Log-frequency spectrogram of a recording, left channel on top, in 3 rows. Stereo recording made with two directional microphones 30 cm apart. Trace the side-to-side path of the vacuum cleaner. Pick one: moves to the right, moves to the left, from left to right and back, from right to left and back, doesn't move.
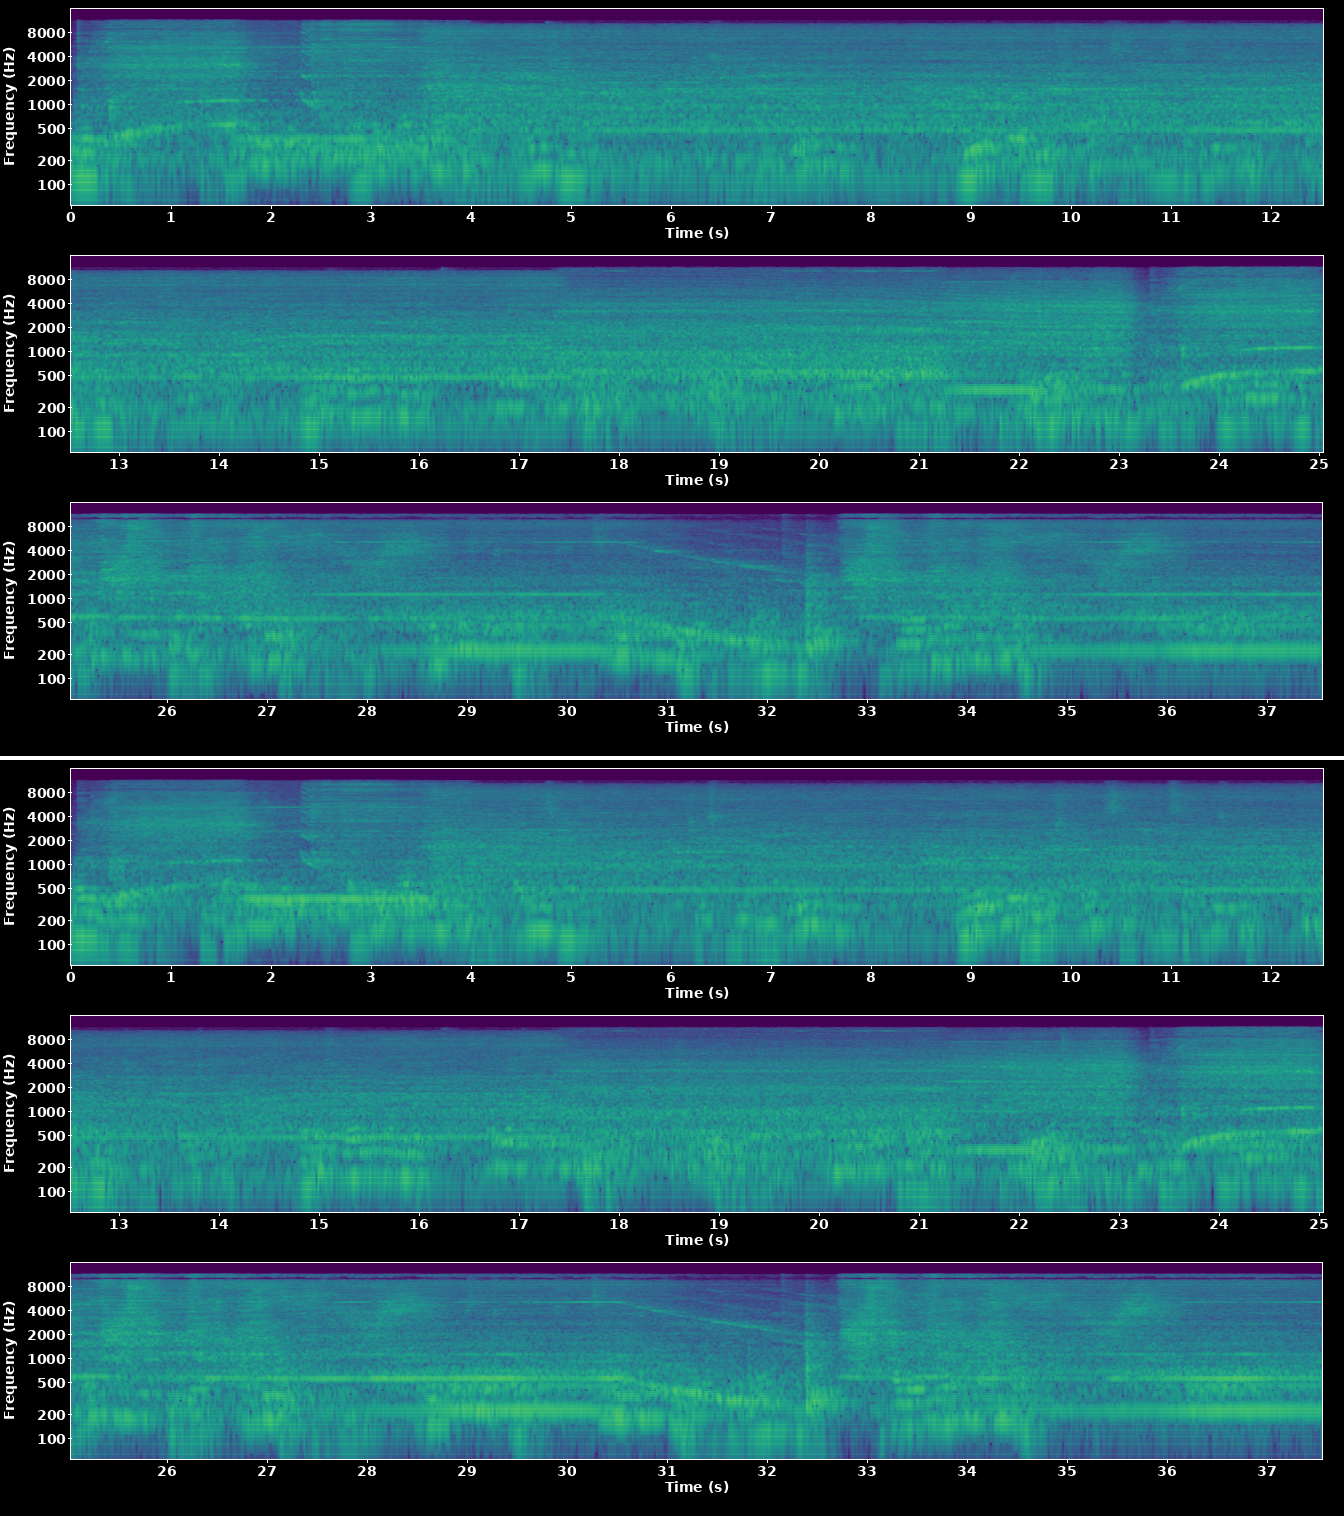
moves to the right.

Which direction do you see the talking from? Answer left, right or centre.
right.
